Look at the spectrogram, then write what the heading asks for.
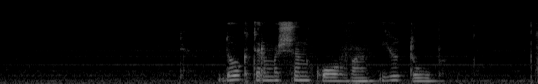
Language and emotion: Russian, neutral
